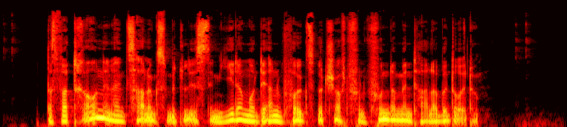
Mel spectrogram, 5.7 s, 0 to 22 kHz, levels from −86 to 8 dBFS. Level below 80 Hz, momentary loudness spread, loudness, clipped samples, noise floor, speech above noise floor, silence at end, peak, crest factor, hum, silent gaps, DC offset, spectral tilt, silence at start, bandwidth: -46 dBFS; 9 LU; -21 LUFS; under 0.1%; -59 dBFS; 39 dB; 0.9 s; -6 dBFS; 16 dB; none; none; under 0.1%; -5.5 dB/octave; 0.5 s; 16 kHz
